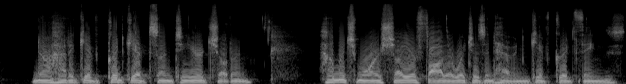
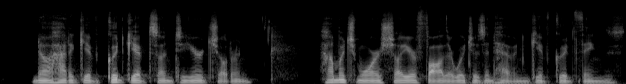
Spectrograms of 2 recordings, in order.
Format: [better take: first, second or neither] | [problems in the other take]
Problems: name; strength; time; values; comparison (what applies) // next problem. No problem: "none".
second | distortion; heavy; 6 dB below the speech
